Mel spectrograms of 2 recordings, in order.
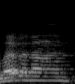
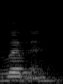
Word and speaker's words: Lebanon: all right I'm in Lebanon Tennessee that's Lebon Lebanon I'm saying it wrong I should know better but anyway I'm in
